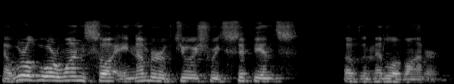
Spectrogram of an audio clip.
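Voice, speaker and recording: A man giving an illustrated history lecture as a guest speaker, speaking in a measured way with frequent pauses and fillers. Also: fairly high pitch, darkish tone. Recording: dull lo-fi recording.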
